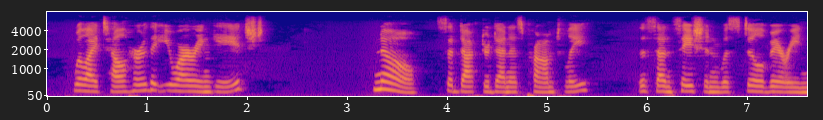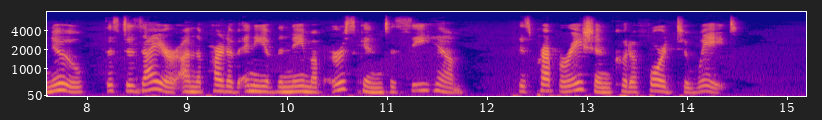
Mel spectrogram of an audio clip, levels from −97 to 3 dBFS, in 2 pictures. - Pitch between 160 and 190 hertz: Yes, medium, 185 Hz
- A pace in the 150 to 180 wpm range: Yes, average, 160 wpm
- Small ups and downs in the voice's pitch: No, average, 3.0 semitones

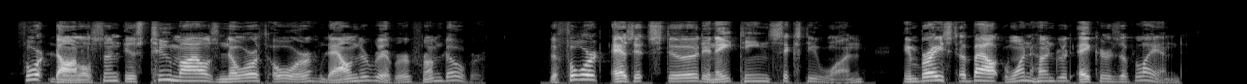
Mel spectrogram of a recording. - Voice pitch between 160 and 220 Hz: No, medium, 145 Hz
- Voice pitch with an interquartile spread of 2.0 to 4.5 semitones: No, average, 5.1 semitones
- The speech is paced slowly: Yes, slow, 125 wpm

